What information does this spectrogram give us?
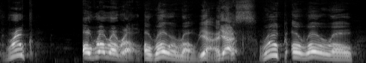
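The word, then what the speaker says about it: Orhorhoro: It's Rook Orororo. It's, yep. You're pronouncing the O at the begining, and then it's 3 row.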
